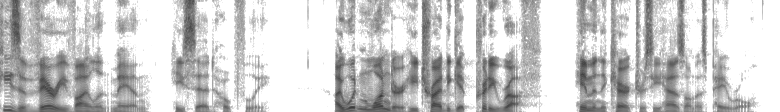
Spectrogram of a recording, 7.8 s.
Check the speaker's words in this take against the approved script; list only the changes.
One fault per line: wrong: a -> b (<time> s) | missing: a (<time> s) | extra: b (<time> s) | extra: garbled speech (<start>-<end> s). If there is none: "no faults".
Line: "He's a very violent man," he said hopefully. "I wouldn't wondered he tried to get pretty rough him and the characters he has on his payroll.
wrong: wondered -> wonder (3.7 s)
